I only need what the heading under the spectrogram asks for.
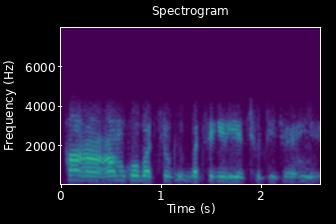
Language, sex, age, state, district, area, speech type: Hindi, female, 30-45, Bihar, Muzaffarpur, rural, conversation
